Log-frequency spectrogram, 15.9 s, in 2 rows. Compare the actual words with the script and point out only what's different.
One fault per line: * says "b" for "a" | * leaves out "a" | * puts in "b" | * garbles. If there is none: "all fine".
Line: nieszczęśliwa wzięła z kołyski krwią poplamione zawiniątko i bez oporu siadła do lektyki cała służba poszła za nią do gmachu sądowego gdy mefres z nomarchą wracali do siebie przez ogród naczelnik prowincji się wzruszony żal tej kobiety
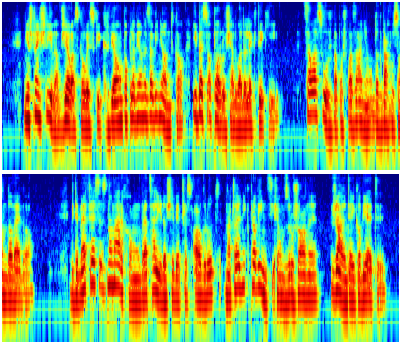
all fine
